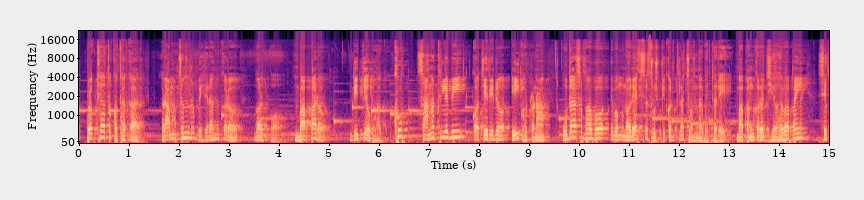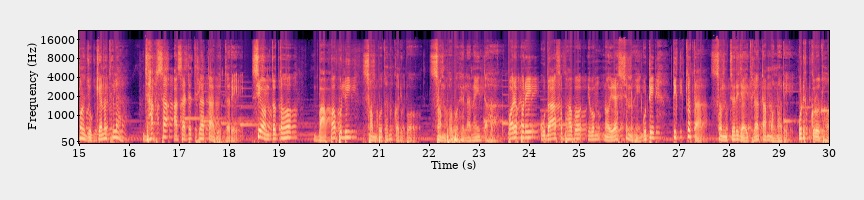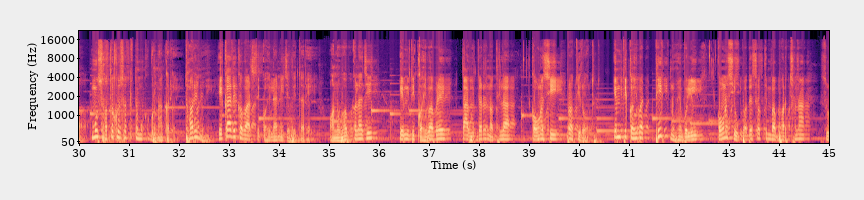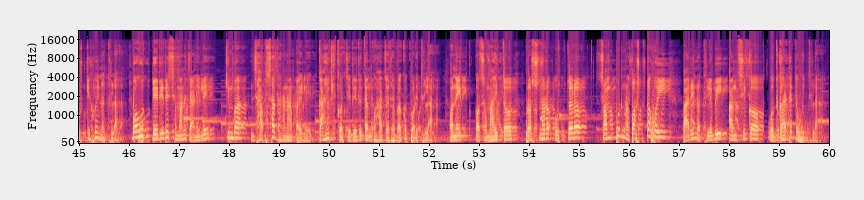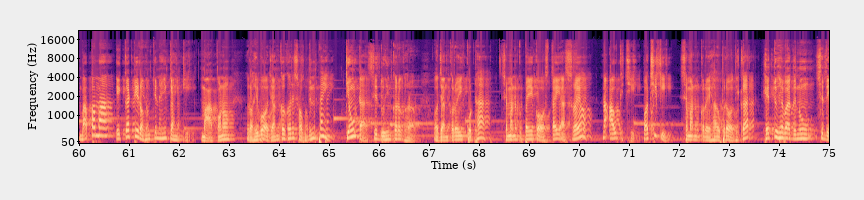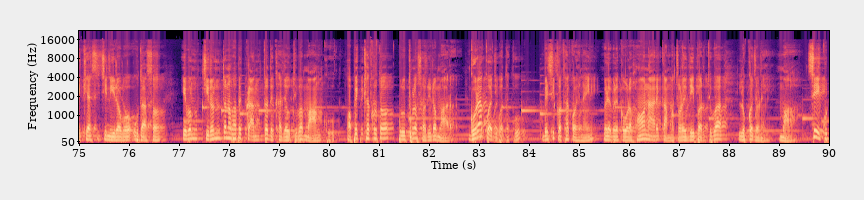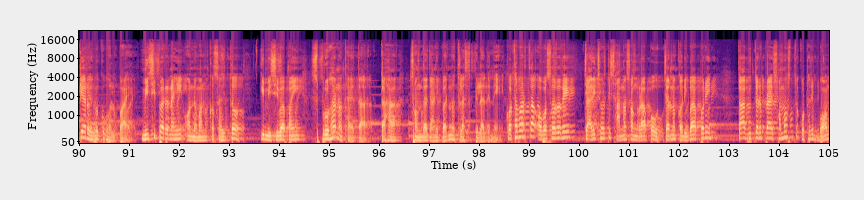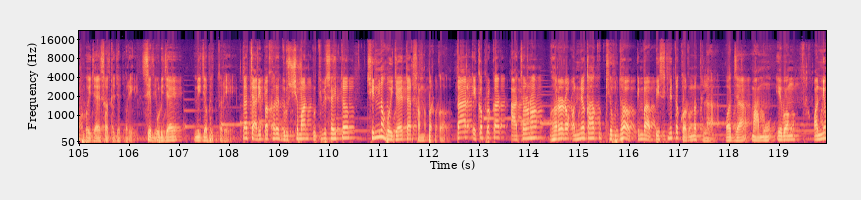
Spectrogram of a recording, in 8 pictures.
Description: ଶ୍ରାବ୍ୟ ଗଳ୍ପ : ବାପା (ଦ୍ୱିତୀୟ ଭାଗ)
